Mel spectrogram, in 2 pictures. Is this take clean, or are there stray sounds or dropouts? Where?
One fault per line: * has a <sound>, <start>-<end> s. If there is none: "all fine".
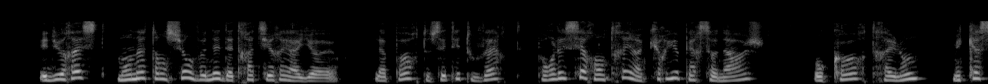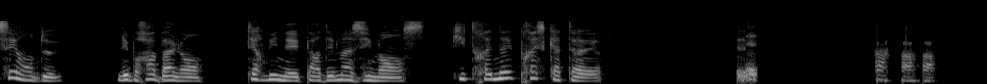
* has a laugh, 17.2-17.5 s
* has a laugh, 18.6-19.3 s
